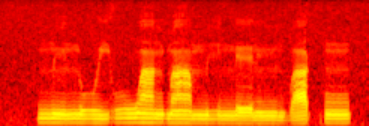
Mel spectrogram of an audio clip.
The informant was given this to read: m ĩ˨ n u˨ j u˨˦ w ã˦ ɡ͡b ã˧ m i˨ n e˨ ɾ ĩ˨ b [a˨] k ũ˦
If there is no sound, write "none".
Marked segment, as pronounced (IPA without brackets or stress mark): a˨˦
